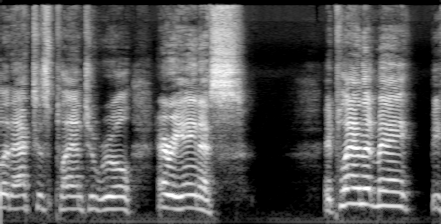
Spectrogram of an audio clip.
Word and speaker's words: Arianus: It's A-R-I, Ari, A-N-U-S, Arianus.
